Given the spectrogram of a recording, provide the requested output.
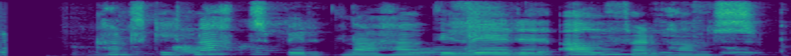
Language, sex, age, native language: Icelandic, female, 12, Icelandic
